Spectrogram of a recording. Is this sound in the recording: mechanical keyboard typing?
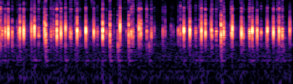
yes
